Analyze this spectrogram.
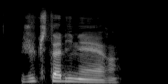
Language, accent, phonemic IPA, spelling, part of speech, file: French, France, /ʒyk.sta.li.ne.ɛʁ/, juxtalinéaire, adjective, LL-Q150 (fra)-juxtalinéaire.wav
- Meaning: juxtalinear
